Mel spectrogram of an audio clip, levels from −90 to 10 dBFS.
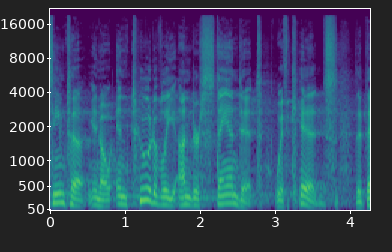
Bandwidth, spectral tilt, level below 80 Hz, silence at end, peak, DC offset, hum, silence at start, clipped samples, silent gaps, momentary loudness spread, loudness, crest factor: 19.5 kHz; -5 dB/octave; -72 dBFS; 0 s; -4 dBFS; under 0.1%; none; 0 s; under 0.1%; none; 9 LU; -23 LUFS; 18 dB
